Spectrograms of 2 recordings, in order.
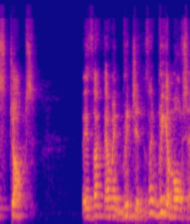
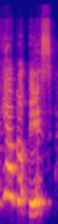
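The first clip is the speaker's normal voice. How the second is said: high cocky claim; overconfident bluff. Retold or imitated. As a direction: squeak out false confidence. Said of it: "I'm just going".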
